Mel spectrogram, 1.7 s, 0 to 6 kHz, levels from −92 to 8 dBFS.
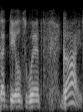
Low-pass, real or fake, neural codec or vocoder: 5.4 kHz; real; none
